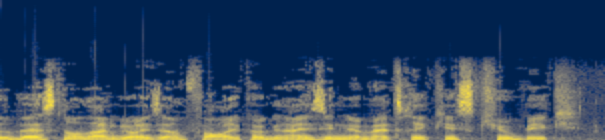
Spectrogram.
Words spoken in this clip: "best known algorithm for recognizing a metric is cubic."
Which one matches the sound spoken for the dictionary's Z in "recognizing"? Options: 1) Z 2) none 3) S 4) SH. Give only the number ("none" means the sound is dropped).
1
